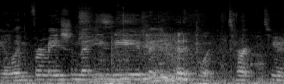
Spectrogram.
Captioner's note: laughter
